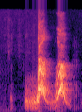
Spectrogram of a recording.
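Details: Two rough, slightly growly barks in quick succession from Peanut, a female pet dog barking at other dogs shown in videos on a laptop.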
